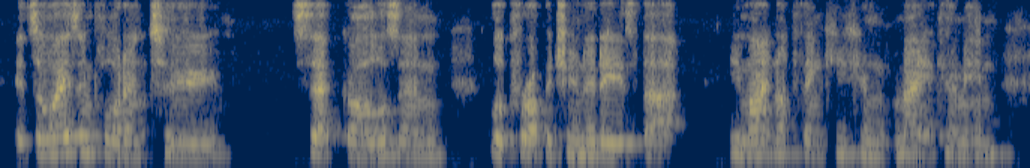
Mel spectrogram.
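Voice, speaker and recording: Speaking with an Australian accent, a woman talks at a fairly slow pace in a fairly high pitch with monotone, flat intonation. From Darwin, Northern Territory, Australia. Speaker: senior consultant, chartered accountant. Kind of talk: webinar presentation on business finance.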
